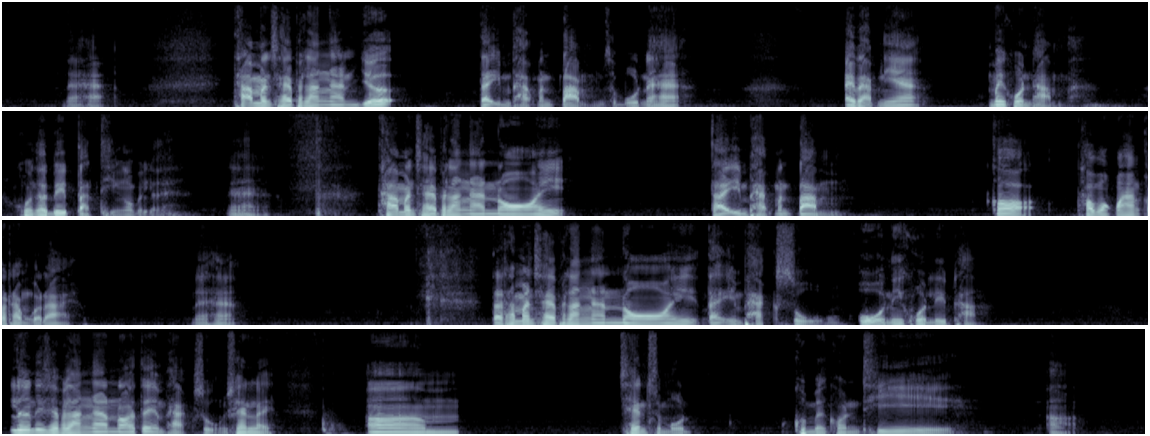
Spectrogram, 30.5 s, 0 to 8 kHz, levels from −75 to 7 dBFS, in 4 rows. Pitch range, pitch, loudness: 95-140 Hz, 110 Hz, -19 LUFS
